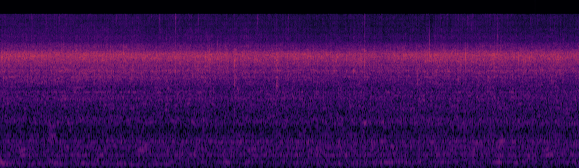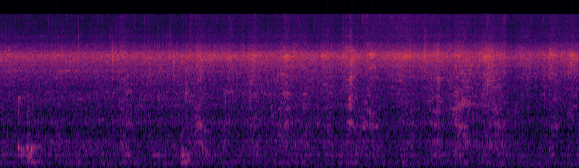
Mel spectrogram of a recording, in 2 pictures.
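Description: Chicken and onions sizzling steadily in an aluminium pot on the stove, with a few short scraping knocks of stirring in the last several seconds.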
